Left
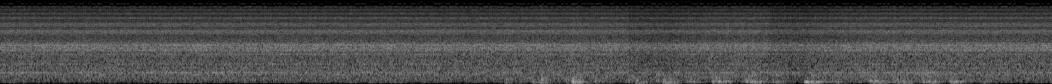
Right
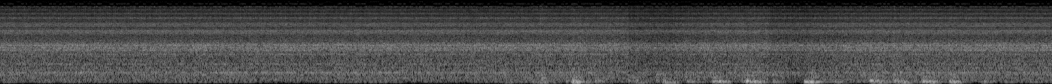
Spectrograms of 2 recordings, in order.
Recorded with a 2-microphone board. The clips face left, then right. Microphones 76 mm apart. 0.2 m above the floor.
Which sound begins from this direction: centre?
Running footsteps, at 5.0 s.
